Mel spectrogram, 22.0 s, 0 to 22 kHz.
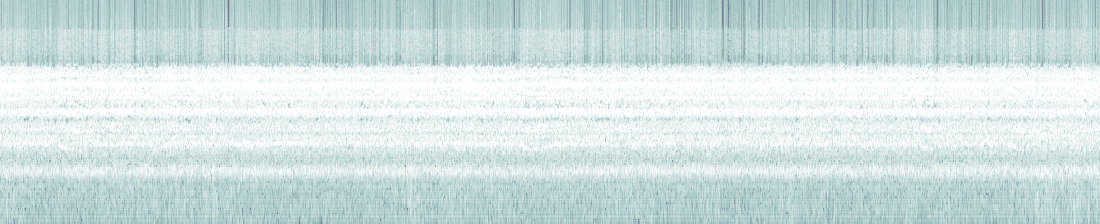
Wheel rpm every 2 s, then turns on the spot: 230, 230, 230, 230, 230, 230, 230, 240, 230, 230, 220.
none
